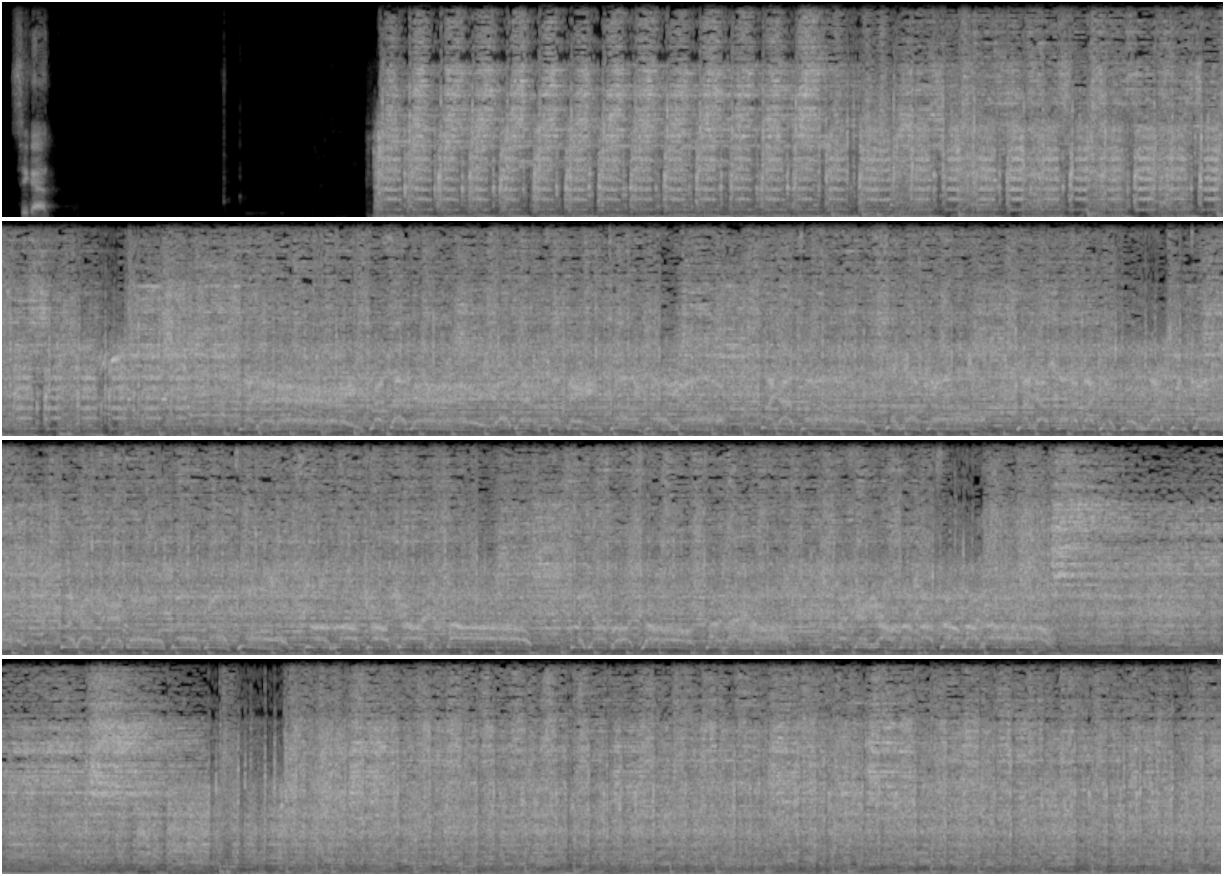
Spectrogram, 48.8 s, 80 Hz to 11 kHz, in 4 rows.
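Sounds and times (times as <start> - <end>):
speech: 0.2 - 0.6
loud heavy hard rock song with distorted instruments: 3.7 - 48.8
strained shouting rock vocals: 13.6 - 35.1.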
